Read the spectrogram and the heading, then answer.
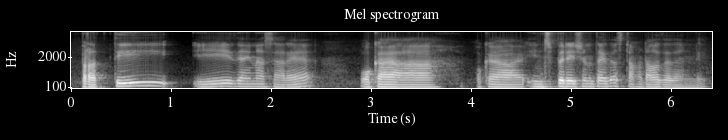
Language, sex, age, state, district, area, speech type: Telugu, male, 18-30, Andhra Pradesh, Kakinada, rural, spontaneous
